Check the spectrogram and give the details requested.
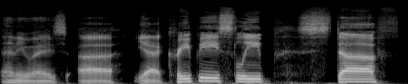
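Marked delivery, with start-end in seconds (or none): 1.6-4.0 very slow, drawn-out words; slow and spooky. Real, not acted. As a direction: drag it out eerily.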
